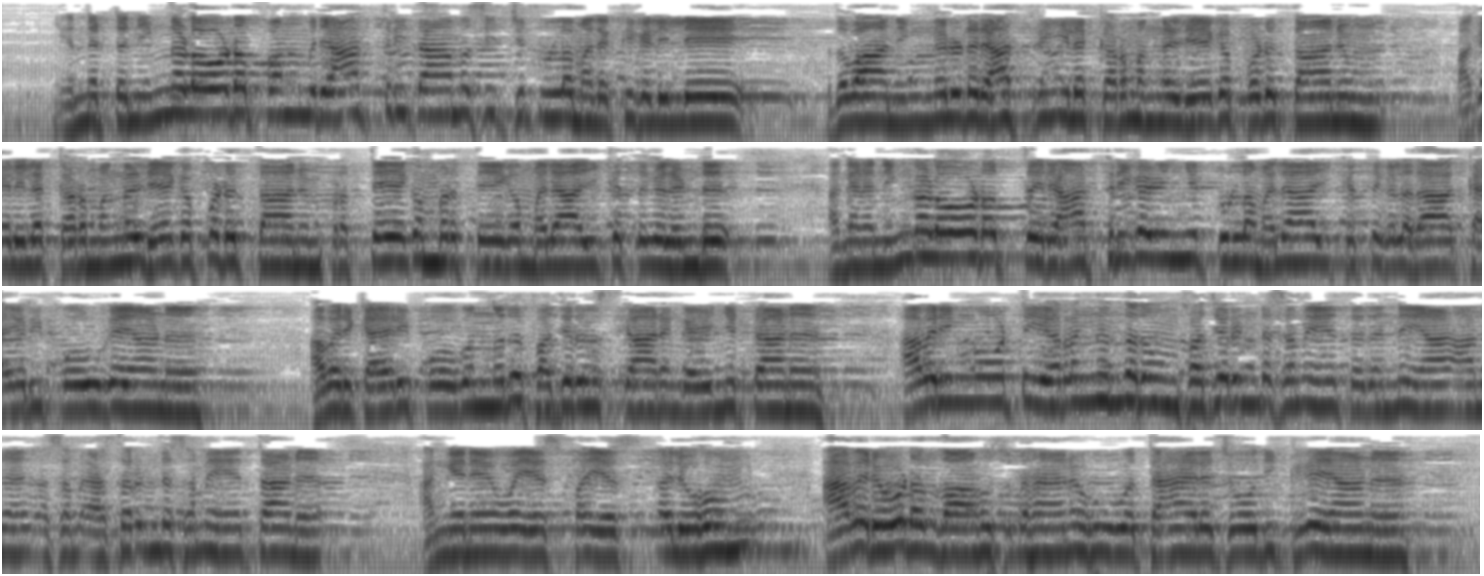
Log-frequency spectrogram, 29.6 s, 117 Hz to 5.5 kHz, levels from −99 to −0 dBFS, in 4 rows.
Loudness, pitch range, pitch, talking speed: -22 LUFS, 200-225 Hz, 205 Hz, 85 wpm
